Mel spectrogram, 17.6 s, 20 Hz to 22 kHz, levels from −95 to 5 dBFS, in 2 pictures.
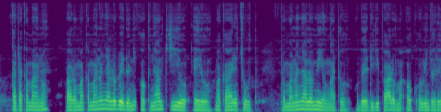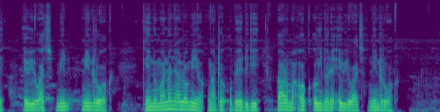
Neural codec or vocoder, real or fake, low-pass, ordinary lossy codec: vocoder, 44.1 kHz, 128 mel bands, Pupu-Vocoder; fake; 19.8 kHz; none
